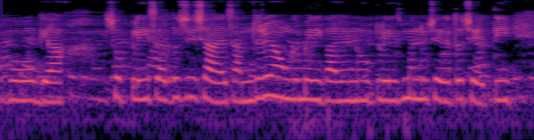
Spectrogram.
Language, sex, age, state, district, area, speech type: Punjabi, female, 18-30, Punjab, Barnala, urban, spontaneous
